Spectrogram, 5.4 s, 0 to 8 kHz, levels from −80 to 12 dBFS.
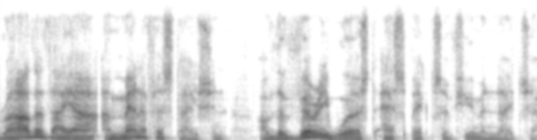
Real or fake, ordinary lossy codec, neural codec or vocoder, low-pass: real; Opus, 24 kbps; none; 7.2 kHz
